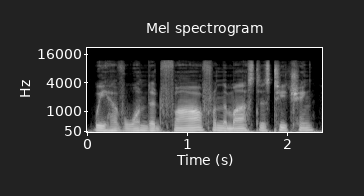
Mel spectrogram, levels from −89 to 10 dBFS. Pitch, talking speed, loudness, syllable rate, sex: 100 Hz, 205 wpm, -17 LUFS, 5.6 syllables/s, male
